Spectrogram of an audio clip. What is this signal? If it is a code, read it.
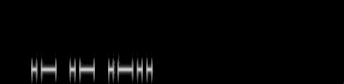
Morse code, heard as a keyed tone, about 25 wpm, 700 Hz. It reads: AAL
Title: USA Call Sign Postfixes - 3 Letters 25wpm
